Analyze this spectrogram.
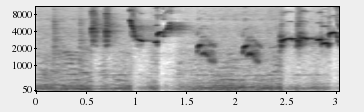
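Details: Oriental magpie-robin lure song for training young birds. Rapid mix of harsh chips, downslurred whistles and clear mid-pitched warbled notes, delivered in a quick uneven sequence over a low hum.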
